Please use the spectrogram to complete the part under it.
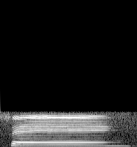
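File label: "seng3", Cantonese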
